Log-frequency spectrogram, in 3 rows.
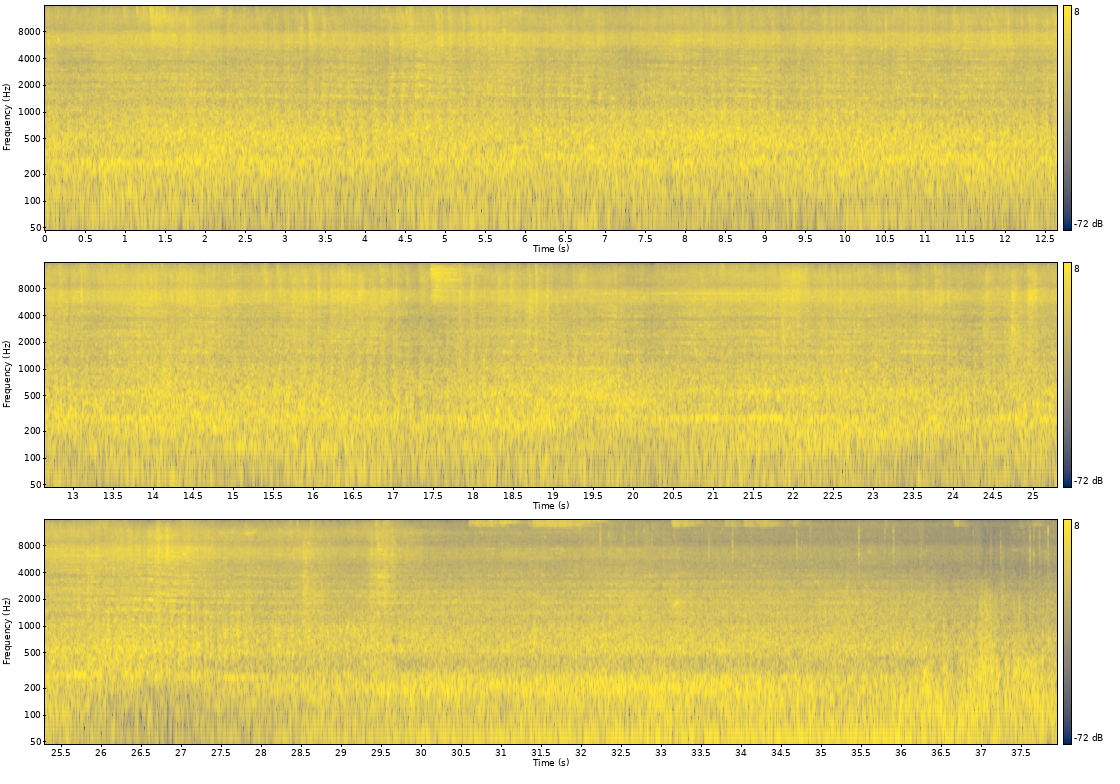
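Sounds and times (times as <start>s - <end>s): train wheels rumbling and rattling: 0.0s - 37.9s
wheels clacking over rail joints: 1.0s - 30.1s.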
